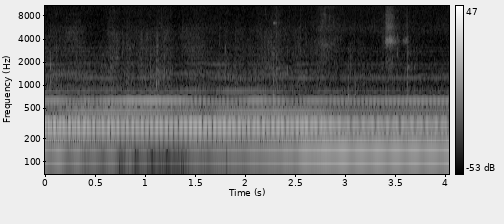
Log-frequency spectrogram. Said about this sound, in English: It doesn't sound especially like it's coming from the organ. It seems like it's almost coming out of the walls.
